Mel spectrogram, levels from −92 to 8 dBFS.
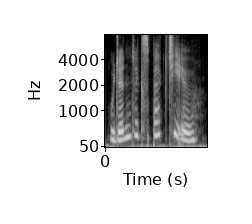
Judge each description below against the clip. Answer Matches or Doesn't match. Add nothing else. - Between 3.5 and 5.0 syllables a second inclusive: Matches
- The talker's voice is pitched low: Doesn't match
